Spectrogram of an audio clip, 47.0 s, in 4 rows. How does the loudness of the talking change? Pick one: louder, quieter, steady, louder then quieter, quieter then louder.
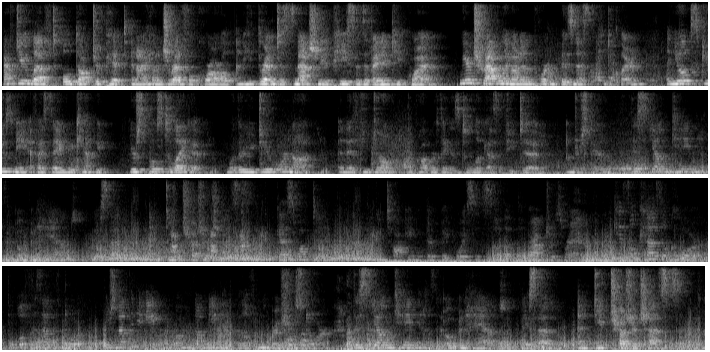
quieter then louder.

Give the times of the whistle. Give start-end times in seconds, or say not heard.
not heard.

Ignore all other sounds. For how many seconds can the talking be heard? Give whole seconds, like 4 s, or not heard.
47 s.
